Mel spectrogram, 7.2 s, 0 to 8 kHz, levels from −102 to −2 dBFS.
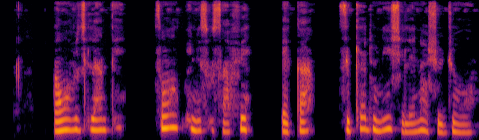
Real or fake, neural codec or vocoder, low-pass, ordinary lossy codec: real; none; none; none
